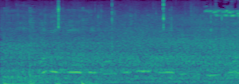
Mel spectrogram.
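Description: Footfalls of a group jogging together on a paved road, with irregular thumps and clicks over a steady murmur of voices.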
